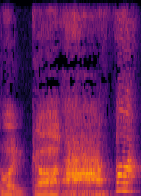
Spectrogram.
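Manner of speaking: ordinary talk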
